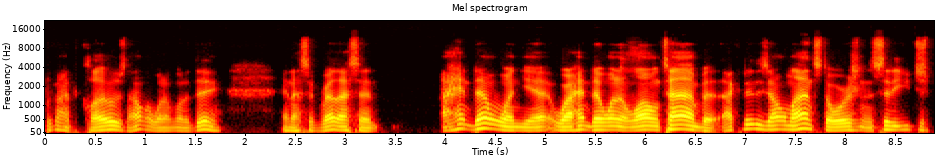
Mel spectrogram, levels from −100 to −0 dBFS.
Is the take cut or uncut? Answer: uncut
